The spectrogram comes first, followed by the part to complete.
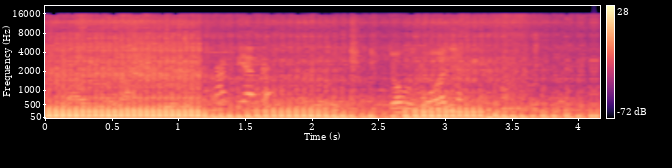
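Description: A small motorbike engine running close by, loudest in the first second and then dropping back to a lower, steady run.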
